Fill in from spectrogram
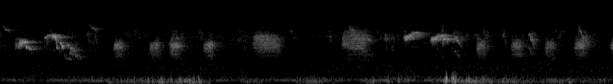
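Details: Light-vented bulbul on 16 April 2023 giving clear chirped and slurred notes, some paired, in an irregular run with brief pauses, with quiet low-pitched background rumble.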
